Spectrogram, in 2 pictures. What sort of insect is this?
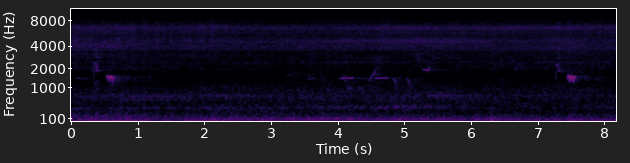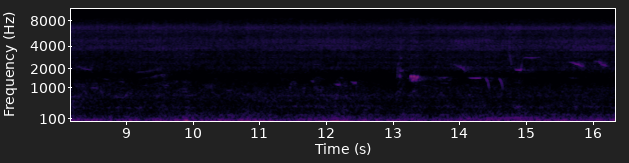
cicada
